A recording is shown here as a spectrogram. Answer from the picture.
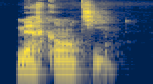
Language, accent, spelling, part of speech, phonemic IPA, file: French, France, mercanti, noun, /mɛʁ.kɑ̃.ti/, LL-Q150 (fra)-mercanti.wav
- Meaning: profit monger (unscrupulous merchant)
